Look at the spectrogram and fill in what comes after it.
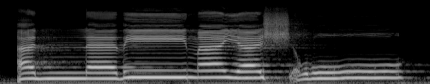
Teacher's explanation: RO di sini ada hukum mad namanya Mad Thobi'i zohiri karena ada wau sukun yang sebelumnya berbaris damah maka huruf RO dipanjangkan dua harakat saja · cara bacanya ro dibunyikan dengan menebalkannya. pangkal lidah kita naikkan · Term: tafkhim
